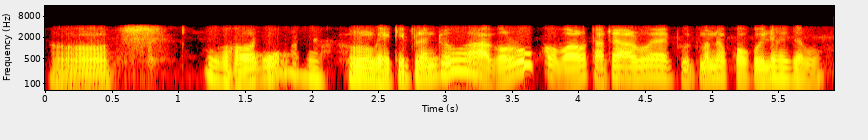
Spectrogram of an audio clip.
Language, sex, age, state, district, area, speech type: Assamese, male, 45-60, Assam, Majuli, rural, conversation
